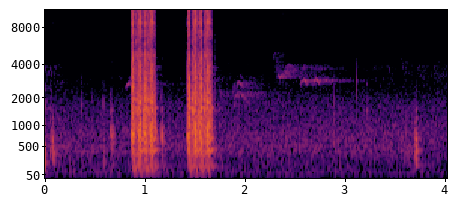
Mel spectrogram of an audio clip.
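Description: DSLR camera shutter firing in two short bursts of rapid clicks, about half a second apart, a little after the first second.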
